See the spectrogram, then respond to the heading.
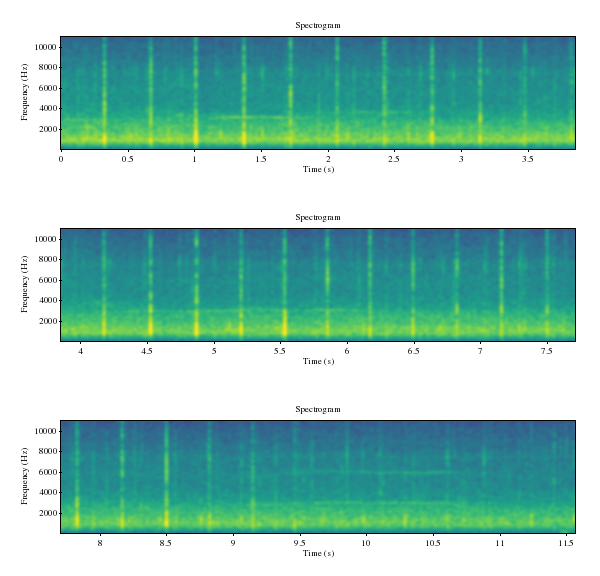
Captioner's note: applause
